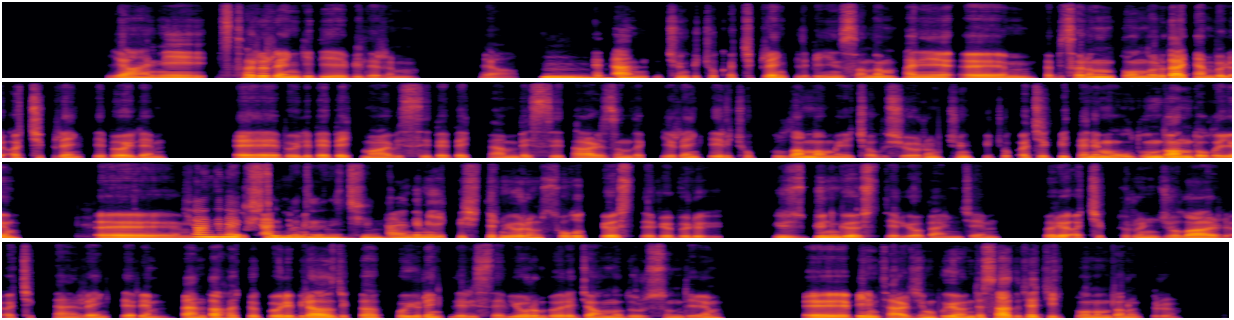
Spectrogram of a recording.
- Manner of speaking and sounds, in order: other background noise
- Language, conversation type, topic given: Turkish, podcast, Renkler ruh halini nasıl etkiler?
